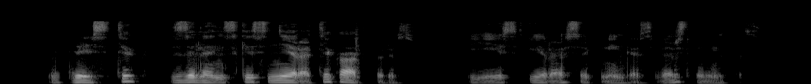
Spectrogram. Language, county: Lithuanian, Kaunas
